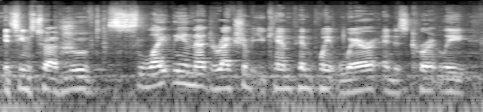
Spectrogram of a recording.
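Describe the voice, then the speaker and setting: A man's voice: medium pitch, normal speed. A man narrating a tabletop game as game master, improvising as he goes.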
